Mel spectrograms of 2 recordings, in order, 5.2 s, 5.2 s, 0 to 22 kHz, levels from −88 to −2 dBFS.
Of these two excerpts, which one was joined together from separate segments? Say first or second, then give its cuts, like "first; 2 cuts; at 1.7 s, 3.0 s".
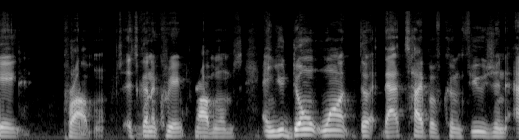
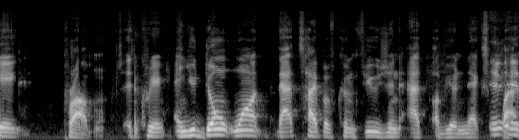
second; 4 cuts; at 1.3 s, 1.7 s, 2.7 s, 4.3 s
